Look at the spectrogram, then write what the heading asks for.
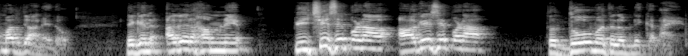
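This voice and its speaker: A man preaching a sermon, teaching by example and acting out quoted lines with rising emphasis. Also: high voice.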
